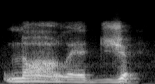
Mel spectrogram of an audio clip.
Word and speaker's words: knowledge: So people say to me, knowledge is spelled with a K in it. Yeah, but it's pronounced without the K.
